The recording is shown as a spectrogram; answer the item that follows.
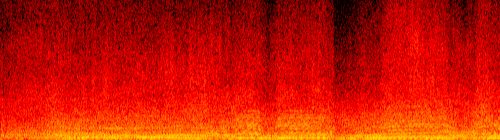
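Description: A race truck does a celebratory burnout at the start-finish line after a race, its engine roaring loud and close with repeated revving swells and dips over a continuous harsh rush of spinning tires.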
